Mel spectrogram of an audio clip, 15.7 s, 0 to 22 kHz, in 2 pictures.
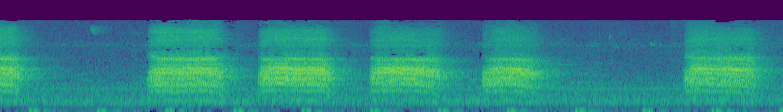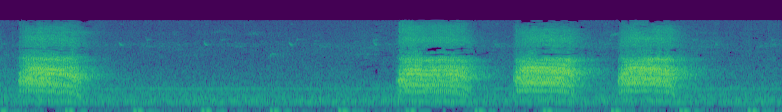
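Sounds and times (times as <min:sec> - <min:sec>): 
carrion crow giving harsh raspy caws: 0:00.0 - 0:00.5, 0:01.5 - 0:05.6, 0:06.8 - 0:08.9, 0:11.8 - 0:14.9.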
